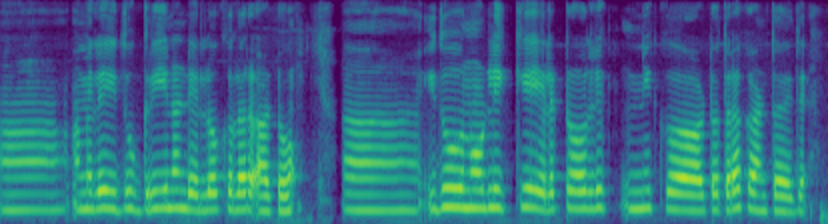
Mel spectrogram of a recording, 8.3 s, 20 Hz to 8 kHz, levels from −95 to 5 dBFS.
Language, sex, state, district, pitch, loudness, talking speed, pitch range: Kannada, female, Karnataka, Shimoga, 220 Hz, -16 LUFS, 95 wpm, 215-235 Hz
